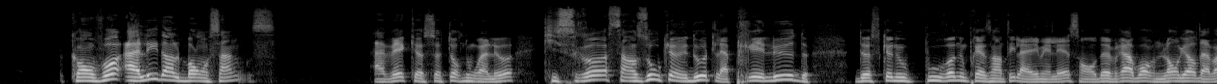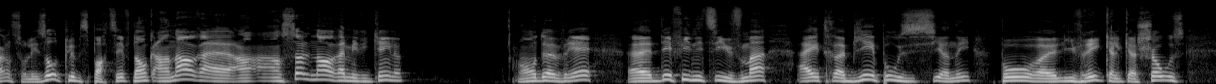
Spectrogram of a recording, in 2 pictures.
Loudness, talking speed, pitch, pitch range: -22 LUFS, 145 wpm, 160 Hz, 140-180 Hz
